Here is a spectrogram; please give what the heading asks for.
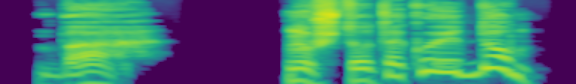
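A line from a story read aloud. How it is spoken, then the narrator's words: Exclamation. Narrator (Russian): воскликнул Теклтон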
